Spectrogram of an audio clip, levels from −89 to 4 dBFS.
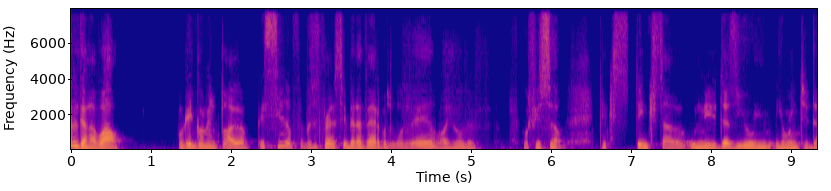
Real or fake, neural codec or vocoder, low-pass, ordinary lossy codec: fake; codec, 16 kHz, 1 kbps, X-Codec, HuBERT features, trained on general audio; none; none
